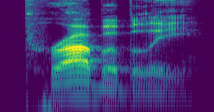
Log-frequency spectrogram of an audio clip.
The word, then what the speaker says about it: probably: Você pode pronunciar ela normal também, né? Sem ignorar esse A e esse B. Então fica probably, probably, probably, probably, probably.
